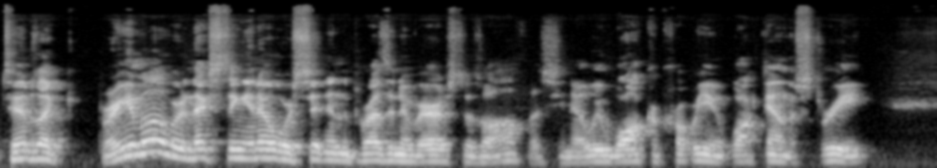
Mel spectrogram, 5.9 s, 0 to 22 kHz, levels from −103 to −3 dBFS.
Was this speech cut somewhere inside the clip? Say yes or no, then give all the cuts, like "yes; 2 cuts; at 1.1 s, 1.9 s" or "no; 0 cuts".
no; 0 cuts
